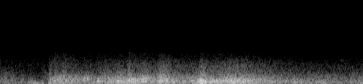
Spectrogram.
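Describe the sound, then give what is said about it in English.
Deep rolling thunder rumbles continuously overhead above a villa with a swimming pool, under a very dark blue sky with a light wind, a low sustained roar that swells and surges for several seconds with no voices. “The thunder is rolling above us.”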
